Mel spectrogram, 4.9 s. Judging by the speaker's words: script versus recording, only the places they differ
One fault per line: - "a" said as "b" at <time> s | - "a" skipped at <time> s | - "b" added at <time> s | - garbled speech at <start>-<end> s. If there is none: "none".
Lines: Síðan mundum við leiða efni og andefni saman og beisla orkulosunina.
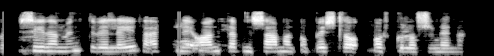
none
